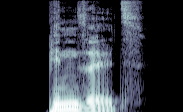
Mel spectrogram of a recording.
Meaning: genitive singular of Pinsel
- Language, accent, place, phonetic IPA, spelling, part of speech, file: German, Germany, Berlin, [ˈpɪnzl̩s], Pinsels, noun, De-Pinsels.ogg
